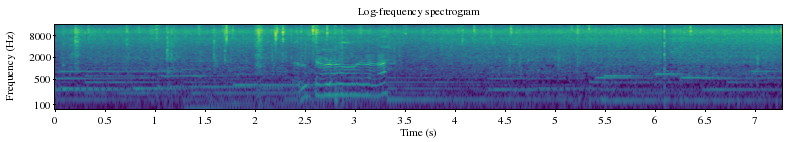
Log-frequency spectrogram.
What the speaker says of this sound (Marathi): पूर्ण खाली एकदम पाण्याचा आवाज सुद्धा येतोय ओढ्याला खूप पाणी झालंय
